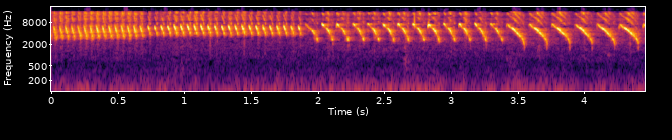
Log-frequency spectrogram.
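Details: A canary holds a long, buzzy, high-pitched trill for nearly two seconds, then switches to a quick series of descending chip notes.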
